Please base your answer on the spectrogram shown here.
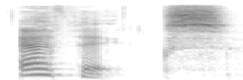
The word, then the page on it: ethics: éθiks; エスィクス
